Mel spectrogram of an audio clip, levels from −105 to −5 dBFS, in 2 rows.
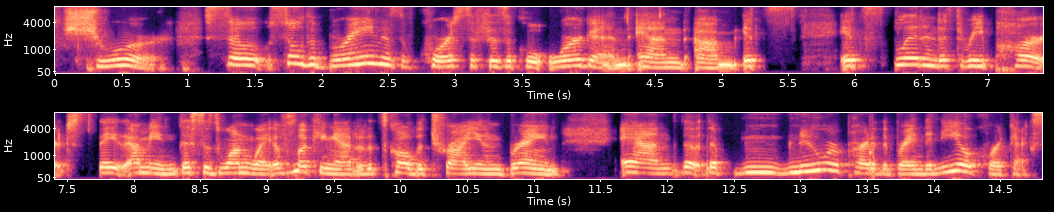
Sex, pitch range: female, 180-235 Hz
